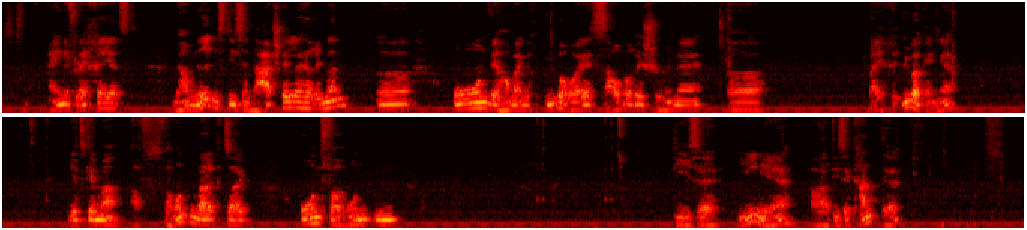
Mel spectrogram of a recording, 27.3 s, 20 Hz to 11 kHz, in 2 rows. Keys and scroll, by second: 26.2 Escape.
